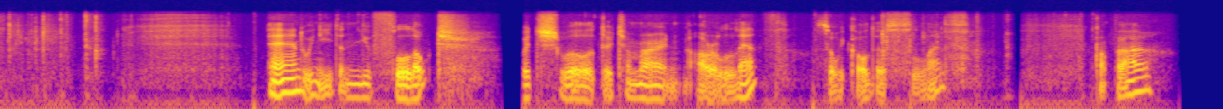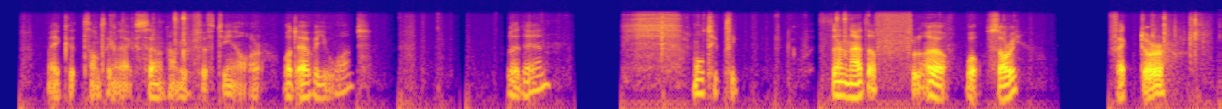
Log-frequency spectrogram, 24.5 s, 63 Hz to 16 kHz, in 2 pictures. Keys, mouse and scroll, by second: 0.0-0.4 typing, 0.8 Return, 1.5 right click, 3.4-8.5 drag, 8.8-9.4 typing, 9.5 Return, 10.4 click, 13.0 KP_7, 13.2 KP_5, 13.4 KP_0, 13.9 Return, 16.1 click, 19.8 Up, 20.2 Up, 20.5 Return, 21.5 click, 22.2 Delete, 23.1 click, 23.8-24.4 typing.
